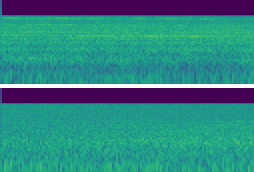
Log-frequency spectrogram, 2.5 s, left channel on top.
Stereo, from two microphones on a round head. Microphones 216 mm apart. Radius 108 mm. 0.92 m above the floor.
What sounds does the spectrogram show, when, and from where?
Only background noise.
